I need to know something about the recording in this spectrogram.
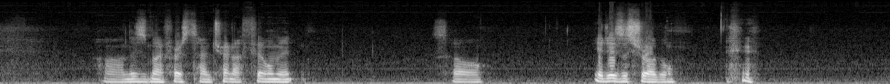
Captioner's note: laugh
